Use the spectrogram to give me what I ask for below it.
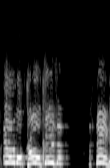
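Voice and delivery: high, loud heckle; protesting audience member. Acted. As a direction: cry out in protest from the crowd. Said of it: "you hear some people going".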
